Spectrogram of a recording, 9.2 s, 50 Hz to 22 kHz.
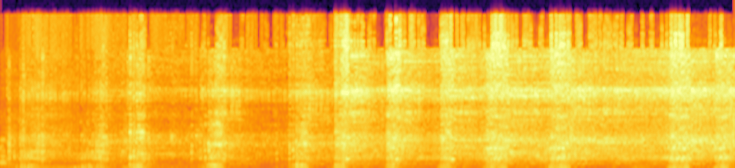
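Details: Honda Baja motorcycle, parked one year, with a size-47 piston, stock stroke and a larger carburetor, after a carburetor clean: revs climb and drop cleanly with each blip, crisp and even with no bogging. The bike runs well.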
